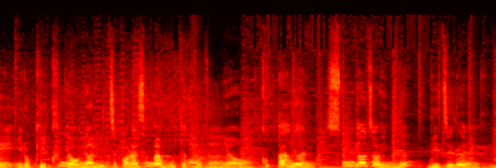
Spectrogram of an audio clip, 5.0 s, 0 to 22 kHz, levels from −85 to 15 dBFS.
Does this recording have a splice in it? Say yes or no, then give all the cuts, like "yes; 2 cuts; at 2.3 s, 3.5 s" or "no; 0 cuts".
yes; 1 cut; at 2.6 s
